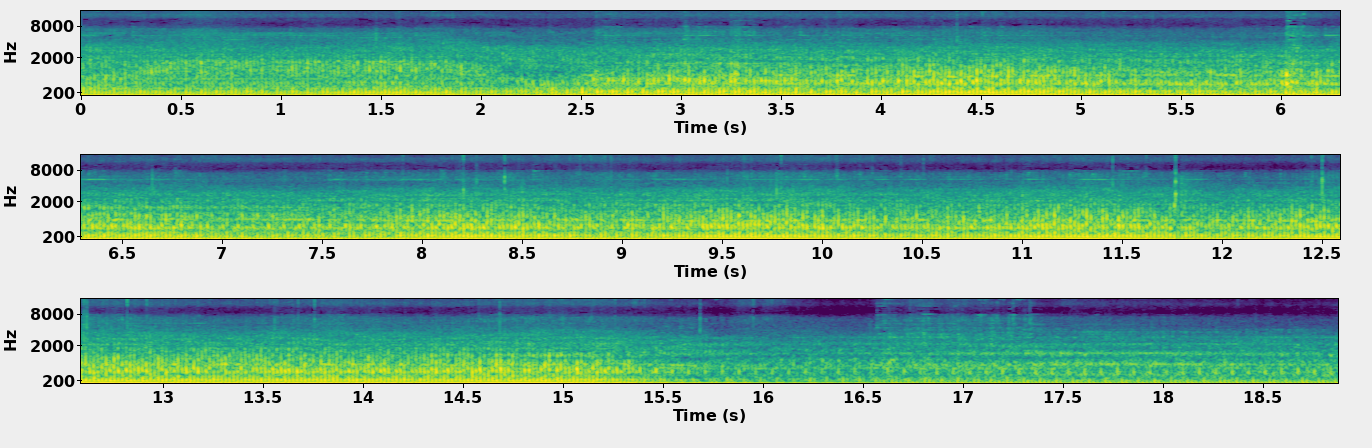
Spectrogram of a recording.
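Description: A tractor engine rumbles steadily nearby, then drops to a lower idle.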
